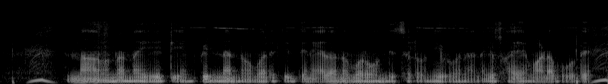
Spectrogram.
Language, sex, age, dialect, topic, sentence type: Kannada, male, 25-30, Mysore Kannada, banking, question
